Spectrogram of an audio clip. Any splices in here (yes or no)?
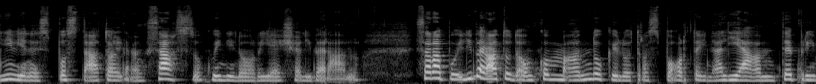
no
